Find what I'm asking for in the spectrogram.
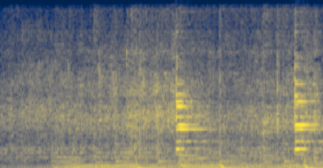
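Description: Onion and tomato sautéing in a pan for a bajra dosai side dish, a steady close sizzle with rhythmic scraping stirs of a spatula about every half second, no voices.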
